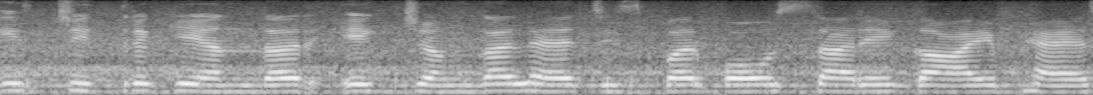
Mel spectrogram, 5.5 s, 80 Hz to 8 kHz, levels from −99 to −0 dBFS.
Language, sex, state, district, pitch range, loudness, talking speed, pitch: Hindi, female, Chhattisgarh, Raipur, 195-210 Hz, -12 LUFS, 140 wpm, 200 Hz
